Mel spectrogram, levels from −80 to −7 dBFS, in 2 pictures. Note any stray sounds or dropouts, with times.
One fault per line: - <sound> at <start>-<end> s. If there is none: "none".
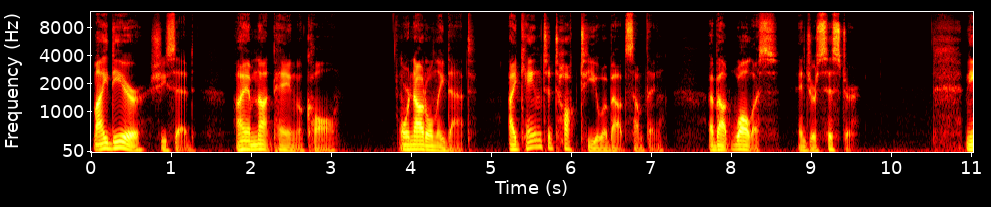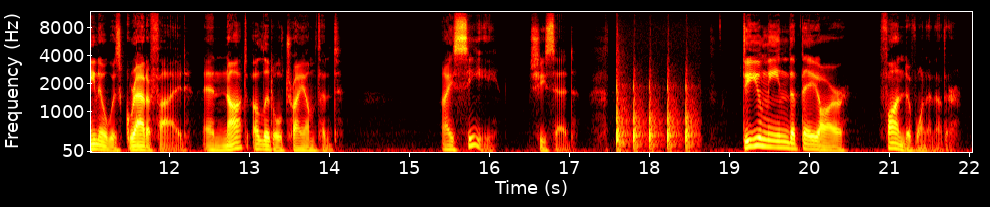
- thud at 17.6-18.7 s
